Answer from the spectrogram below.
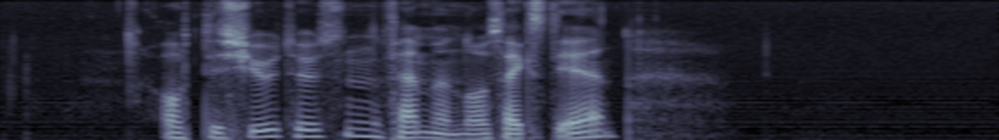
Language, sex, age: Norwegian, male, 27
